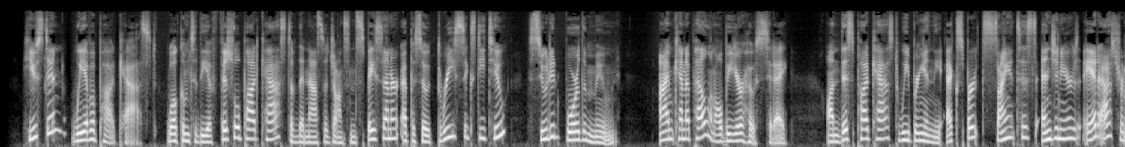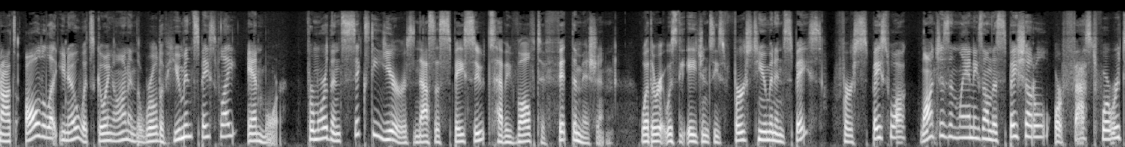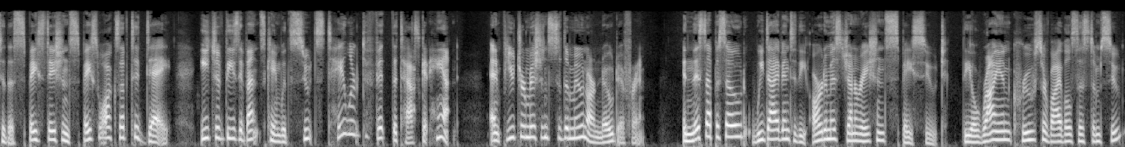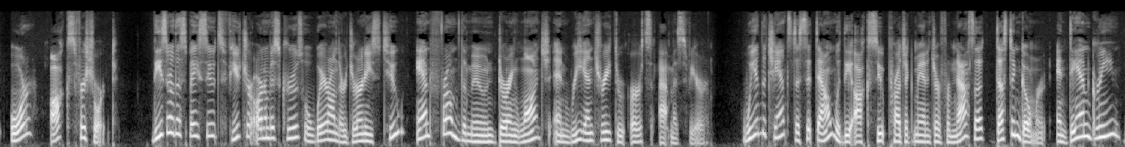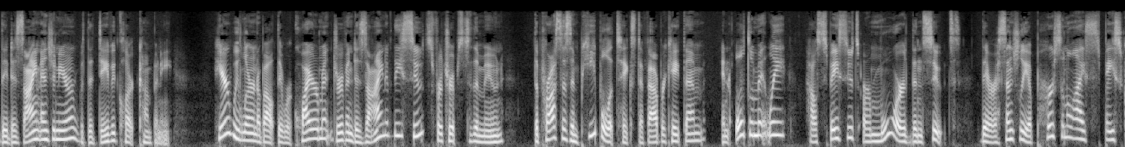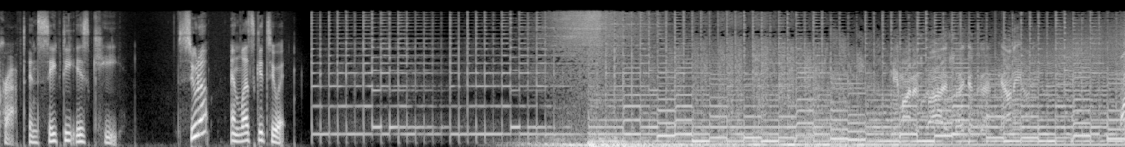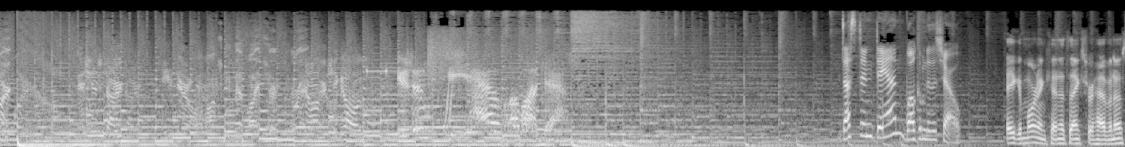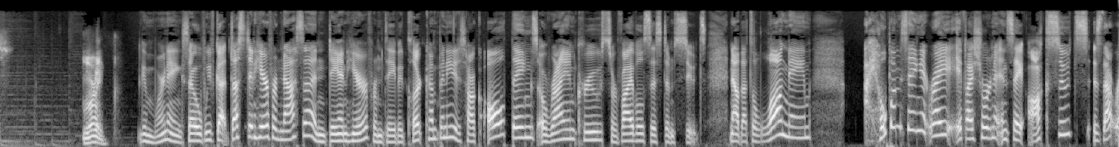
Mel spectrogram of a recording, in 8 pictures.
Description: A NASA project manager and a design engineer discuss the Orion Crew Survival System Suit that future Artemis crews will wear on their journeys to and from the Moon.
